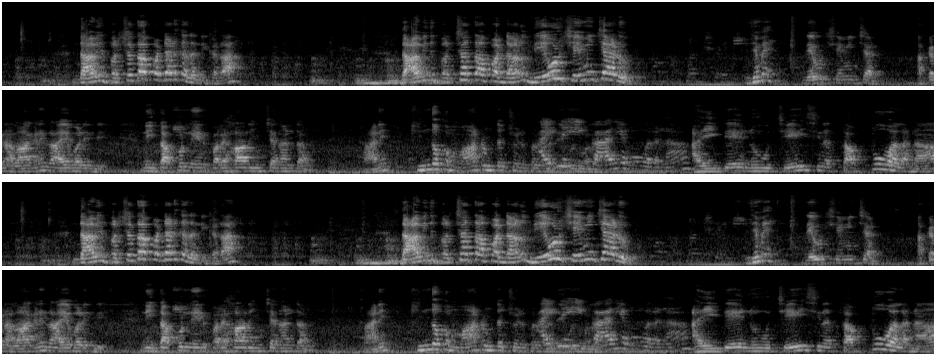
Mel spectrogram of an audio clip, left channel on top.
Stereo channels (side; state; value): both; normal; correlation 0.22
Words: దావీదు పశ్చాత్తాపడ్డాడు కదండి. ఇక్కడ దావీదు పశ్చాత్తాపడ్డాడు, దేవుడు క్షమించాడు. నిజమే, దేవుడు క్షమించాడు. అక్కడ అలాగనే రాయబడింది, నీ తప్పును నేను పరిహారించాను అంటాడు. కానీ కింద ఒక మాట ఉంటుంది చూడండి, అయితే నువ్వు చేసిన తప్పు వలన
